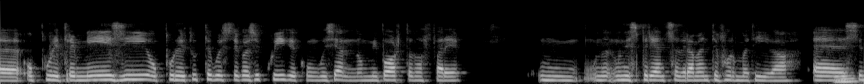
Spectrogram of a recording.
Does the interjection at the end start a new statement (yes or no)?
no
